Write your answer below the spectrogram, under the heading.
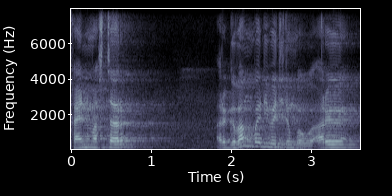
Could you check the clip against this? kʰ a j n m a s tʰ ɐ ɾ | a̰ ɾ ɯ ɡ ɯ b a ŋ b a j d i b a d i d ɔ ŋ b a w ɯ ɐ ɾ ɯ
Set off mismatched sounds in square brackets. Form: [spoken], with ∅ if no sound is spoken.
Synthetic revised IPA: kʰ a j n m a s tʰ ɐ ɾ | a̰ ɾ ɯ ɡ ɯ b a ŋ b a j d i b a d i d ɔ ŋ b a w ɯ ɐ ɾ ɯ

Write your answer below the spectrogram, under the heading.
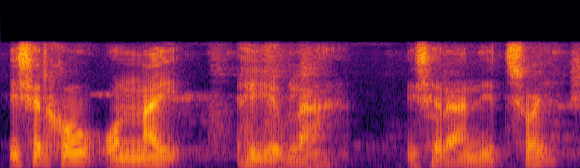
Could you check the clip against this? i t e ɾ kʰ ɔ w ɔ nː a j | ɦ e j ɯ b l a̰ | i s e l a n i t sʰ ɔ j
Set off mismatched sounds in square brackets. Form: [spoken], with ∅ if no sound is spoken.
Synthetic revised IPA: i [s] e ɾ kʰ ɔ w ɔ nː a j | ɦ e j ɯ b l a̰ | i s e [ɾ] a n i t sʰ ɔ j

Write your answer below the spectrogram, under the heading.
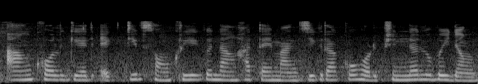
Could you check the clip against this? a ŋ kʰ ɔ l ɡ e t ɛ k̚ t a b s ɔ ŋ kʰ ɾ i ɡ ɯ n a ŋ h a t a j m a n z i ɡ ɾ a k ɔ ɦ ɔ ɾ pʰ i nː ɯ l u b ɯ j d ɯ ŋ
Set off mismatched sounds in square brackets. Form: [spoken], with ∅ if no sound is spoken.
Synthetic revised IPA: a ŋ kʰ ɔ l ɡ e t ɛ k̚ t [i] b s ɔ ŋ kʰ ɾ i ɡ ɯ n a ŋ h a t a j m a n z i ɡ ɾ a k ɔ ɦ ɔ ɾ pʰ i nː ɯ l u b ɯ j d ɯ ŋ

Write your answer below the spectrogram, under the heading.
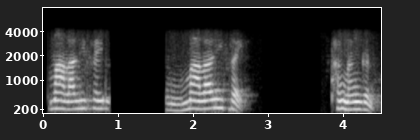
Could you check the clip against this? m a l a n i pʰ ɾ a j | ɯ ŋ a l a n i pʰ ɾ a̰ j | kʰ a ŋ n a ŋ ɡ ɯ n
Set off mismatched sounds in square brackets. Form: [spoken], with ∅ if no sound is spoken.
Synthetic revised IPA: m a l a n i pʰ ɾ a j | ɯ [m] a l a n i pʰ ɾ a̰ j | [tʰ] a ŋ n a ŋ ɡ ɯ n

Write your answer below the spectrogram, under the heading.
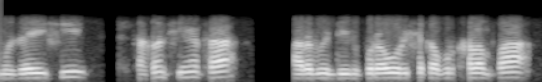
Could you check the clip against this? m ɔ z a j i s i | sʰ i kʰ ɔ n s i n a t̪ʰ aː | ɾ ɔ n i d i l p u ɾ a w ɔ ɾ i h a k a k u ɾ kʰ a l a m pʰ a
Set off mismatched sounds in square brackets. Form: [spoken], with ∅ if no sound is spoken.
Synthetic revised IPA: m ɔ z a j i s i | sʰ [a] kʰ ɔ n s i n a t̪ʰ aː | ɾ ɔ [m] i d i l p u ɾ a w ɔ ɾ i [s] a k a [p] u ɾ kʰ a l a m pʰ a

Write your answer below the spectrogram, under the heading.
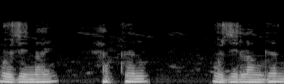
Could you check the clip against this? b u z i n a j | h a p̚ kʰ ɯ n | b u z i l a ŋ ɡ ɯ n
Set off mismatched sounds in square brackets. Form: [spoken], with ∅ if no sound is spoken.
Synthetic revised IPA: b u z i n a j | h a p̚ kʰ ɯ n | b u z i l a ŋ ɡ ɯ n

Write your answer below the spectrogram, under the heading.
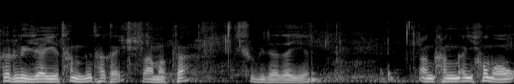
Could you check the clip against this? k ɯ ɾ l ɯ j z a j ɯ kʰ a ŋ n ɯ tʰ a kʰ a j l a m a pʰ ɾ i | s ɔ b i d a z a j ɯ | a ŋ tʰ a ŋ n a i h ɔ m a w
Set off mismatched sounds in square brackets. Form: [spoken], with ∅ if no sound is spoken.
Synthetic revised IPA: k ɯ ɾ l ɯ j z a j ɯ [tʰ] a ŋ n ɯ tʰ a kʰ a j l a m a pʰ ɾ [a] | s [u] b i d a z a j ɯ | a ŋ tʰ a ŋ n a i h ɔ m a w

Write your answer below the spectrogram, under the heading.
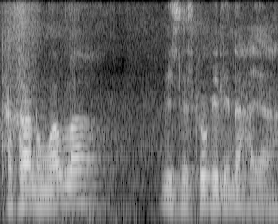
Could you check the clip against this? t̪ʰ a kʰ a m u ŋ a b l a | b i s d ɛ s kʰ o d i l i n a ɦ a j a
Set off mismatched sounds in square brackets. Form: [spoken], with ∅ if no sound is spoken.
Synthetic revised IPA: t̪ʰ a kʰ a [n] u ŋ a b l a | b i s [n] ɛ s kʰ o [ɡ] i l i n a ɦ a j a

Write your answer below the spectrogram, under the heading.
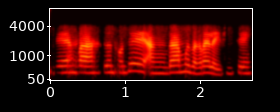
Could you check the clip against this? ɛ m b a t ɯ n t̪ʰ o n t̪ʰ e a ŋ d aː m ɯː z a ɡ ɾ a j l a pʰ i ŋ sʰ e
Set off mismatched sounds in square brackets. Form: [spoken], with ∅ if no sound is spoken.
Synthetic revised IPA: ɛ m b a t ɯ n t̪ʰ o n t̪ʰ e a ŋ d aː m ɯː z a [ŋ] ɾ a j l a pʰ i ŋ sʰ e

